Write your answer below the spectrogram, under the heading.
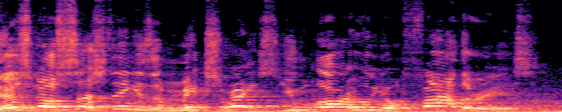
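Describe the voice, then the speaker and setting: A man races along at a very fast pace with lively intonation, with noticeable background noise and audible room echo both present. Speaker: street preacher. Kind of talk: street preaching. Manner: loud, yelling.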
